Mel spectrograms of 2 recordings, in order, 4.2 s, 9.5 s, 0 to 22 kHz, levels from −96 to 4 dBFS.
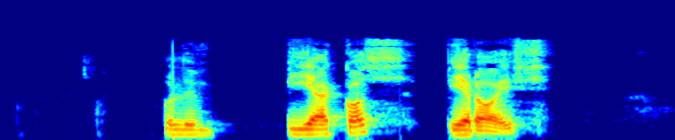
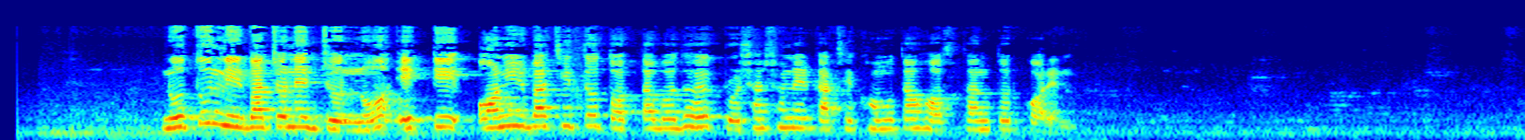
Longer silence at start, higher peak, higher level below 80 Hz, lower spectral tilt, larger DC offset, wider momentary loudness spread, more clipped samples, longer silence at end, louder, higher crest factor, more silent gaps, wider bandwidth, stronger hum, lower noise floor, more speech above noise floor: first, 1 s vs 0.45 s; about the same, -2 dBFS vs -4 dBFS; about the same, -60 dBFS vs -64 dBFS; first, -6 dB/octave vs -3 dB/octave; neither; first, 21 LU vs 11 LU; neither; second, 0.85 s vs 2.9 s; first, -17 LUFS vs -21 LUFS; about the same, 18 dB vs 20 dB; neither; second, 8.2 kHz vs 11.5 kHz; neither; first, -83 dBFS vs -58 dBFS; first, 66 dB vs 37 dB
